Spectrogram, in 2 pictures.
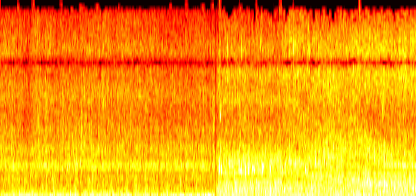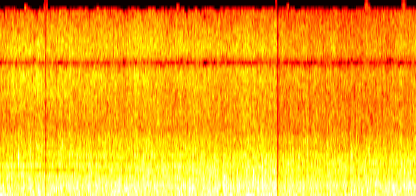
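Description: Steady rush of water gushing from an irrigation pipe outlet into a flooded rice paddy, starting abruptly about three seconds in over a faint low hum.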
